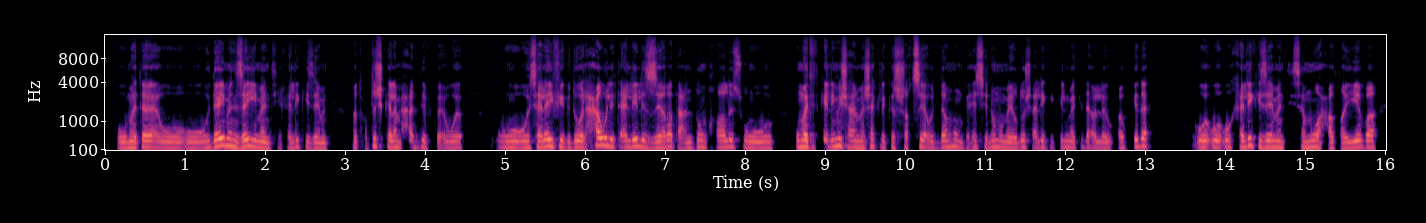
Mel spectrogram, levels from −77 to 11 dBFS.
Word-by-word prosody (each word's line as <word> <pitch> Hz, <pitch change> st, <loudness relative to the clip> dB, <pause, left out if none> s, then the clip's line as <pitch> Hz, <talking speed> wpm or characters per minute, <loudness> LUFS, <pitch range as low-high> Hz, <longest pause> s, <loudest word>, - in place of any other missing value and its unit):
وما 145 Hz, +1 st, +1 dB
ت 145 Hz, -, -13 dB
و 145 Hz, -2 st, +1 dB
ودايمًا 180 Hz, +5 st, +6 dB
زي 165 Hz, +3 st, +5 dB
ما 150 Hz, -2 st, +2 dB
أنتِ، 130 Hz, -2 st, -5 dB
خلّيكِ 150 Hz, +3 st, -8 dB
زي 140 Hz, -1 st, -2 dB
ما 130 Hz, -, -1 dB
أنتِ. 130 Hz, -, -16 dB, 0.3 s
ما 150 Hz, -, -5 dB
تحطّيش 180 Hz, +5 st, -1 dB
كلام 155 Hz, -2 st, 0 dB
حد 160 Hz, -1 st, -5 dB
ف -, -, -17 dB
و 150 Hz, 0 st, -4 dB, 0.4 s
وسلايفك 155 Hz, +3 st, +2 dB
دُول 155 Hz, +1 st, +2 dB
حاولي 195 Hz, -2 st, +6 dB
تقللي 160 Hz, +1 st, +3 dB
الزيارات 155 Hz, -1 st, +1 dB
عندهم 140 Hz, +4 st, -3 dB
خالص، 160 Hz, +3 st, -3 dB
و 145 Hz, -1 st, -1 dB, 0.3 s
وما 165 Hz, +1 st, +6 dB
تتكلميش 165 Hz, +3 st, 0 dB
عن 160 Hz, -1 st, 0 dB
مشاكلِك 155 Hz, 0 st, -4 dB
الشخصية 145 Hz, +4 st, +1 dB
قُدّامهم، 160 Hz, +1 st, -3 dB
بحيث 150 Hz, +3 st, -4 dB
إن 150 Hz, -, -6 dB
هُم 160 Hz, -2 st, -2 dB
ما 145 Hz, -, 0 dB
ياخدوش 155 Hz, +4 st, -3 dB
عليكِ 150 Hz, +1 st, -6 dB
كلمة 155 Hz, -1 st, -5 dB
كده 150 Hz, +2 st, -8 dB
أو -, -, -5 dB
لو 140 Hz, 0 st, -5 dB
أو 145 Hz, -, -4 dB
كده. 180 Hz, +6 st, -1 dB, 0.5 s
و 160 Hz, -, -1 dB
و 160 Hz, 0 st, 0 dB
وخليكِ 165 Hz, +3 st, 0 dB
زي 160 Hz, 0 st, +2 dB
ما 155 Hz, -, +1 dB
أنتِ 150 Hz, -, -4 dB
سموحة 155 Hz, 0 st, -1 dB
طيبة. 155 Hz, +4 st, +1 dB
155 Hz, 190 wpm, -24 LUFS, 145-165 Hz, 0.5 s, ودايمًا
